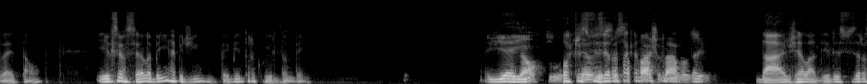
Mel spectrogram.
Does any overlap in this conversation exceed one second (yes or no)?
yes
